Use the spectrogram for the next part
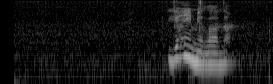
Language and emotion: Russian, neutral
